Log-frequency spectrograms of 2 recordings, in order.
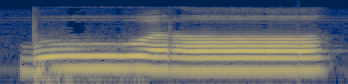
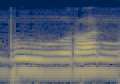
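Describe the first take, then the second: First: The word ends on a vowel, no final n. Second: The word ends with a final n sound. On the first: The reader stops on this word. The speaker calls it right. "di sini dibaca menjadi buro" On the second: The reading continues without a stop. The speaker calls it wrong. "bukan buron lagi"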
